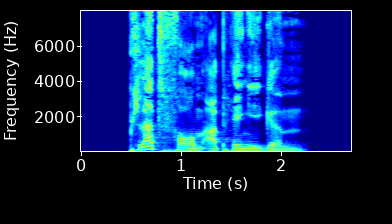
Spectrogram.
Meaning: strong dative masculine/neuter singular of plattformabhängig
- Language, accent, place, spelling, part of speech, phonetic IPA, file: German, Germany, Berlin, plattformabhängigem, adjective, [ˈplatfɔʁmˌʔaphɛŋɪɡəm], De-plattformabhängigem.ogg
